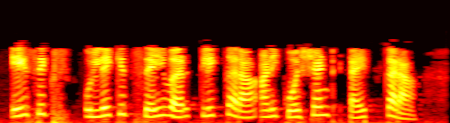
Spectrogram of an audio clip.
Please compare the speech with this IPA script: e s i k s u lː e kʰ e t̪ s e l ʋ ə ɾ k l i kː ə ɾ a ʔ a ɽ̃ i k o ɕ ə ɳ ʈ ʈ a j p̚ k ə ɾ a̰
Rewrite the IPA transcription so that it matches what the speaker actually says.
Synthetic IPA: e s i k s u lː e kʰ i t̪ s e l ʋ ə ɾ k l i kː ə ɾ a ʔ a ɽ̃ i k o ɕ ə ɳ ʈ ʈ a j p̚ k ə ɾ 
